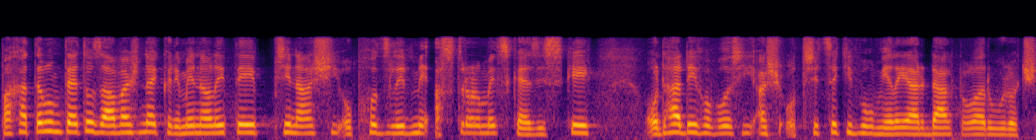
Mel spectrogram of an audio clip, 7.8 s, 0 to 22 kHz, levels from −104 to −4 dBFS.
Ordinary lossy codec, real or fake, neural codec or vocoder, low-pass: none; fake; codec, 16 kHz, 1 kbps, X-Codec, HuBERT features, trained on LibriSpeech; 7.2 kHz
